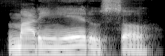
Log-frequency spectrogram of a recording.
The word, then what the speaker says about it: marinheiro sou: I once heard a debate from two Karpatistas about how to pronounce marineo sao. The way that I learned it is marinheiro sou.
